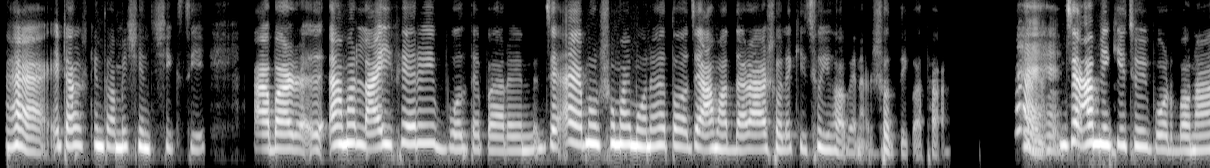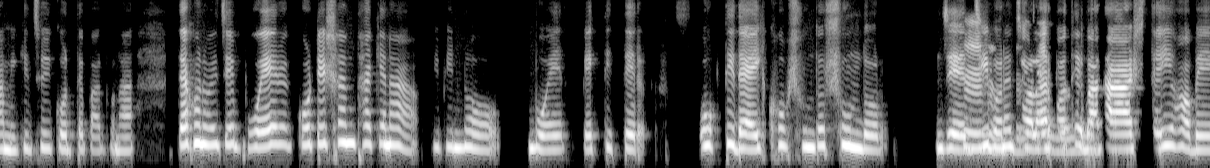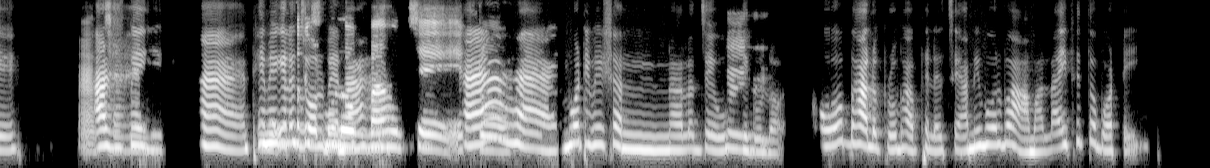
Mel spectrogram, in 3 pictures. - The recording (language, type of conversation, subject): Bengali, unstructured, আপনি বই পড়া নাকি সিনেমা দেখা—কোনটি বেশি পছন্দ করেন এবং কেন?
- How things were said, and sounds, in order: tapping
